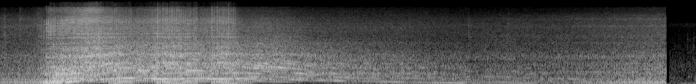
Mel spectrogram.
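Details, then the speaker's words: BMW E36, automatic swapped to manual, briefly warmed up, free-revving in the garage before a tune: revs climb hard, then hold against a low ceiling around 5,000–5,500 rpm and fall away; the rev limiter cuts in early. "we'll show you what we mean about that weird limiter situation. So it wouldn't go all above 5.5, I would say."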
